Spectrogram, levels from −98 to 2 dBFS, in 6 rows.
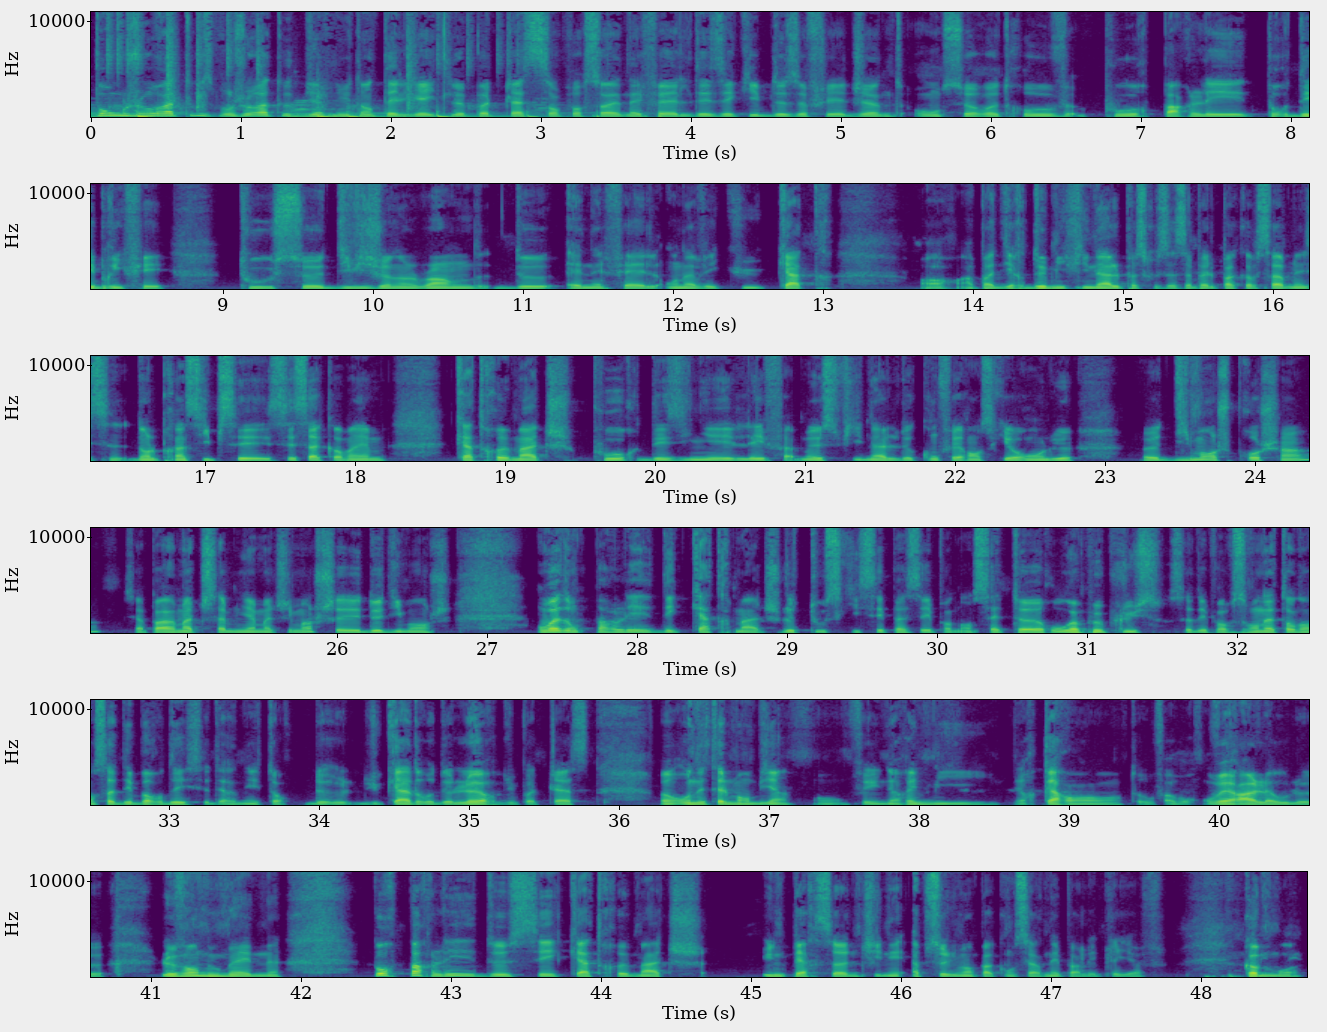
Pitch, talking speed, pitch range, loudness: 115 Hz, 200 wpm, 100-125 Hz, -24 LUFS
